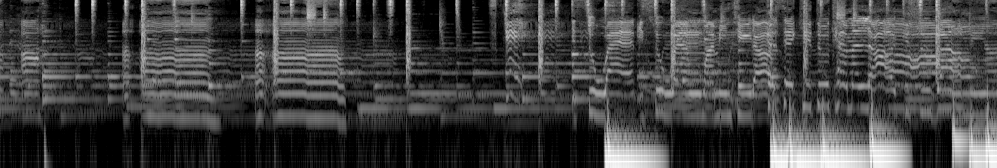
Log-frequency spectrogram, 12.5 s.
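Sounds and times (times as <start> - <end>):
deep bass: 7.6 - 8.4, 9.6 - 12.4.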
